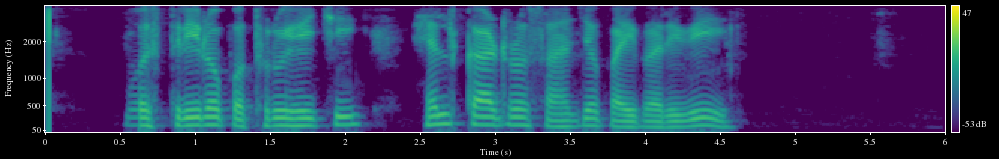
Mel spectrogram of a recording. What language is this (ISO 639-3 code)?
ori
